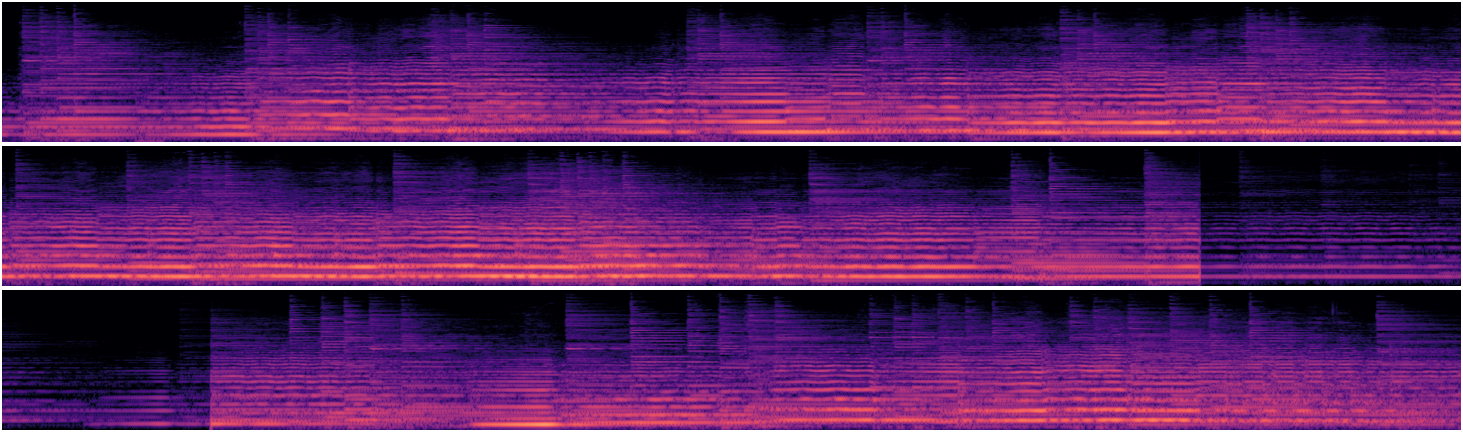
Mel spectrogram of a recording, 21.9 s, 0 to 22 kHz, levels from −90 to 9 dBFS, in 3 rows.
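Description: Between 13.29 and 15.65 s the level falls by about 20 dB, its shared centre content largely cancelled. This fits one channel inverted: likely a polarity flip on one stereo channel, so shared content cancels in a mono sum.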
